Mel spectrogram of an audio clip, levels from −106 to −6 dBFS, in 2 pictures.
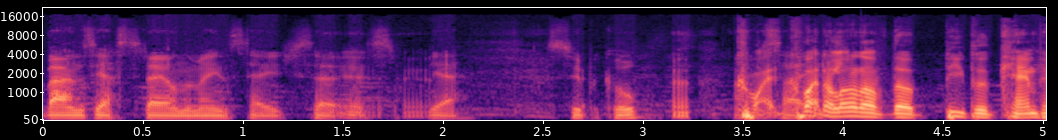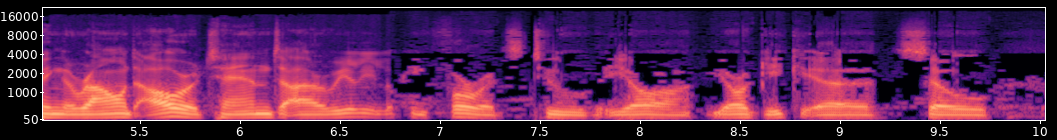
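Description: An adaptive stream at a lower bitrate takes over from 6.74 s to the end at 10.03 s. The stream drops to a much leaner encoding, consistent with AAC falling from around 96 to 32 kbit/s, so codec artefacts abruptly rise without any gap.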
